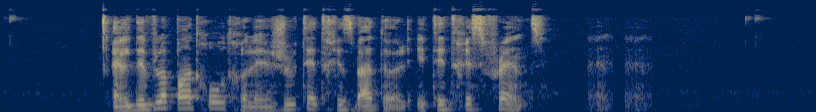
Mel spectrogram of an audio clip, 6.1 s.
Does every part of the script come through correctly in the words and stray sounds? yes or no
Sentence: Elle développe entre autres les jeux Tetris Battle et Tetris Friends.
no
